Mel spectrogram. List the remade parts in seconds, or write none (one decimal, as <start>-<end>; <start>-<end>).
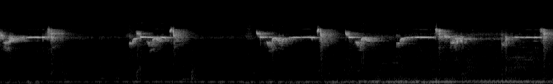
0.0-1.1; 4.2-5.5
